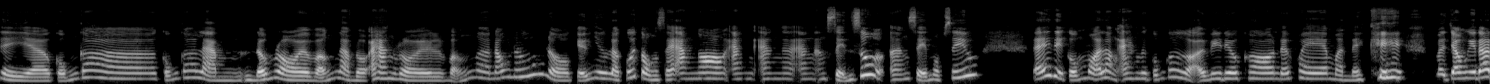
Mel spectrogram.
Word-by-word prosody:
thì, 195 -8 -1
ờ, 170 0 +1
cũng 205 +10 -5
có, 320 - -4 0.2
ơ, 265 -2 -2
cũng 225 +7 -8
có 315 +1 -6
làm 185 -10 0 0.3
đúng 210 +6 +6
rồi, 200 -10 +4
vẫn 210 +8 0
làm 265 -10 -2
đồ 180 -1 0
ăn 270 +7 +1
rồi 180 -5 0
vẫn, 275 - -7
ơ, 295 -3 -5
nấu 275 +5 -4
nướng 350 +3 -3 0.2
đồ, 180 -1 +1
kiểu 175 - +2
như 280 -1 0
là, 235 - +2
cuối 315 - -1
tuần 235 -7 +1
sẽ 220 +1 -1
ăn 260 +2 +1
ngon, 270 0 +5
ăn 250 +1 -3 0.2
ăn 260 +1 -7
ăn 255 0 -9
ăn 245 - -11
xịn 220 -3 -2
xú 430 - +5 0.2
ăn 230 +4 -5
xịn 215 -7 0
một 210 -1 -6
xíu. 325 +7 +1 0.6
Đấy - - +3
thì 275 - +2
cũng 205 +3 0
mỗi 290 - +3
lần 305 -1 -1
ăn 250 +3 -1
thì 265 - -3
cũng 220 +5 -10
có 340 -1 -5
gọi 230 -8 +1
video 265 +3 +1
call 265 -1 +1
để 255 0 -1
khoe 265 -4 0
mình 220 -6 -7
này 200 +2 -4
kia, 320 0 +4 0.4
mà 235 - -1
trong 275 0 +5
khi 290 - +4
đó 335 +3 +9
260 Hz, 240 wpm, -22 LUFS, 210-275 Hz, 0.6 s, đó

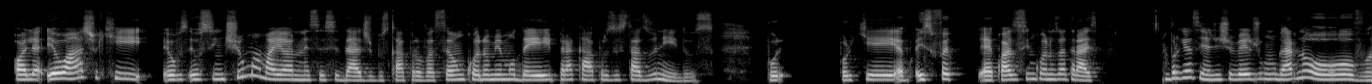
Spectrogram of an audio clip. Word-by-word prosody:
Olha, 230 -1 +4
eu 265 +1 +10
acho 310 +4 +2
que 290 +9 -5
eu 220 0 +2
eu 225 +2 +2
senti 240 +5 -4
uma 395 +1 -3
maior 230 -5 +2
necessidade 210 -2 -3
de 190 - -10
buscar 190 0 -5
aprovação 190 +3 -2
quando 230 -1 -1
eu 225 - 0
me 230 0 +1
mudei 215 -2 +2
para 225 +1 -3
cá 220 -2 -2
para 210 +1 -10
os 210 -1 -8
Estados 210 -1 -3
Unidos. 180 -9 -7 0.5
Por 400 - 0 0.5
porque, 215 +2 +1
eh, 200 - +1
isso 225 0 -2
foi, 245 -1 +1 0.2
eh, 200 - +3
quase 215 +2 +2
5 250 +2 -6
anos 235 -1 -2
atrás. 205 -6 0 0.7
Porque 280 +3 0
assim, 300 -7 -1
gente 225 +2 -3
veio 235 +1 +4
de 245 +1 -8
um 245 - -4
lugar 235 0 +2
novo, 230 -9 +2
225 Hz, 180 wpm, -21 LUFS, 210-240 Hz, 0.7 s, eu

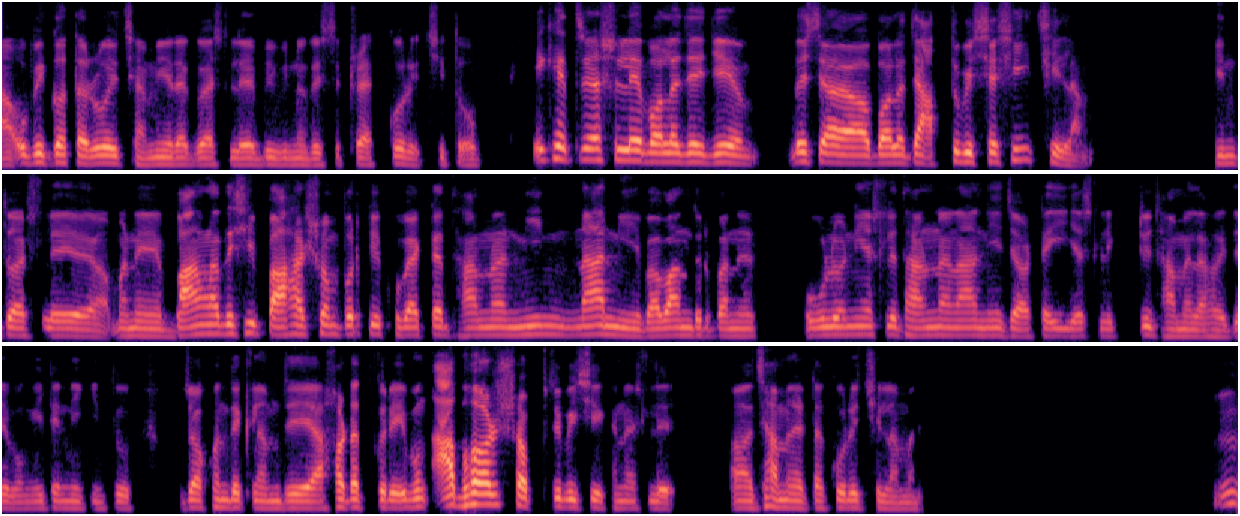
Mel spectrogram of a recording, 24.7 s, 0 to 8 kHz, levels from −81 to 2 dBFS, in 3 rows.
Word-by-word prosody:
আ - - -2
অভিজ্ঞতা 145 0 +2
রয়েছে, 135 -1 +2
আমি 120 +2 -5
এর 115 - -2
আগে 110 +2 -4
আসলে 115 0 -5 0.2
বিভিন্ন 110 -1 -6
দেশে 110 - -9
ট্রাক - - -3
করেছি। - - -5
তো - - -6 0.5
এক্ষেত্রে 215 - +2
আসলে 185 0 +4
বলা 160 0 +5
যায়, 155 -1 +4
যে 155 - +4 0.5
বেশ 165 - +4
আ - - +7 0.3
বলা 145 0 +4
যায় - - +5
আত্মবিশ্বাসীই 160 +8 0
ছিলাম। - - -4 0.9
কিন্তু 135 +1 -4
আসলে 130 +2 -6 0.3
আ - - -7
মানে 130 0 -3 0.3
বাংলাদেশী 160 +3 +2
পাহাড় 150 +1 +5
সম্পর্কে 155 -1 0
খুব 140 - -5
একটা 145 - -1
ধারণা 135 +1 -3 0.2
নি 150 - 0 0.3
না 150 - +3
নিয়ে 130 -2 -2
বা 125 - +2
বান্দরবানের 130 -2 -3 0.4
ওগুলো 140 +2 0
নিয়ে 145 0 -2
আসলে 145 - -3
ধারণা 135 +1 -1
না 135 - -1
নিয়ে 130 0 -5
যাওয়াটাই 120 +2 -3 0.2
আসলে 125 - -13
একটু 145 - -8
ঝামেলা 120 -1 -5
হয়ে 110 -1 -7
যায়, 120 - -4
এবং 115 - -10
এটা 125 - -7
নিয়ে 120 -2 -8
কিন্তু 115 +1 -9 0.5
যখন 135 +2 0
দেখলাম, 130 -2 -4
যে 125 - 0 0.3
হঠাৎ 140 -1 +4
করে 135 -1 +2
এবং 145 - 0 0.2
আবহাওয়ার 185 +3 +9
সবচেয়ে 150 -2 +3
বেশি 135 - -3
এখানে 120 0 -10
আসলে 115 -1 -4 0.5
আ - - -1 0.2
ঝামেলাটা 130 -4 -2
করেছিলাম 125 -4 -4
আর 105 - -16 2.0
উম 195 +4 -5
135 Hz, 170 wpm, -22 LUFS, 120-150 Hz, 2.0 s, আবহাওয়ার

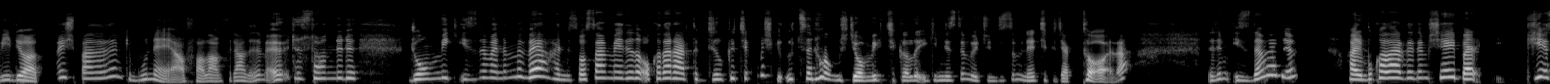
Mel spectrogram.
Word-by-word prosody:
video 200 -2 +2
atmış, 310 - -2
ben 275 +1 0
de - - -5
dedim 375 -1 -5
ki: 210 - -11
"Bu 230 +4 -4
ne 220 -8 -1
ya?" - - -2
falan 145 0 -3
filan 175 +1 -5
dedim. 215 +9 -7
"E,", 225 - +1
dedi, 275 +2 -8
"Sen", 275 +1 -3
dedi, 290 -1 0 0.5
"John 245 +3 +2
Wick 300 -2 -3
izlemedin 300 +6 -4
mi?" 355 -3 -2
ve, 365 +3 +9
hani, 240 - -3
sosyal 235 +8 +2
medyada 290 -1 0
o - - +1
kadar 285 +1 +3
artık 255 -7 +2
cılkı 235 +6 -3
çıkmış 405 +11 -7
ki - - -7
3 245 0 -4
sene 265 +3 +3
olmuş 200 -7 -3
John 180 -2 +6
Wick 200 0 -2
çıkalı, 180 +1 -2
2'ncisi 190 +5 -5
mi, 210 -6 -2
3'üncüsü 170 +3 -11
mü 220 -4 -7
ne 175 +1 -1
çıkacaktı 145 -6 0
o - - +4
ara. - - +1 0.8
Dedim, 245 +8 -4
"İzlemedim. 320 - +1 0.5
Hani, 225 -3 +6
bu 240 - -2
kadar", 300 0 +6
dedim, 300 0 -3
"şey 325 +1 +2
ben" 245 0 +7 0.5
ki 325 +1 +2
250 Hz, 205 wpm, -25 LUFS, 200-295 Hz, 0.8 s, ve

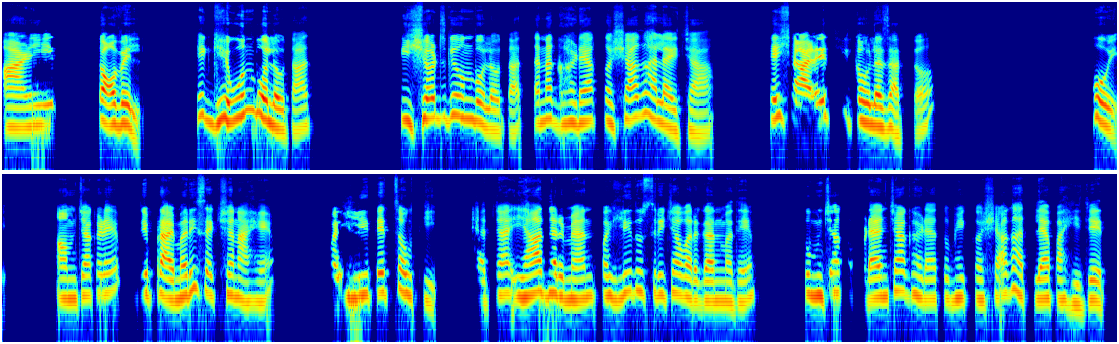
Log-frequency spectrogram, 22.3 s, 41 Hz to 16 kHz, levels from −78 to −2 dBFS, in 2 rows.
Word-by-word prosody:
आणि 195 +2 +3 0.5
टॉवेल 215 0 +6 0.6
हे 295 - +1
घेऊन 255 +7 +2
बोलवतात. 190 - +4 0.9
टी-शर्ट्स 260 +3 +2
घेऊन 275 -2 0
बोलावतात 175 -8 -1
त्यांना 235 +3 +1
घड्या 225 +1 0
कश्या 240 +4 +1
घालायच्या 200 - 0 0.7
हे 255 +2 +5
शाळेत 230 -2 +5
शिकवलं 220 -5 +3
जातं. 195 +1 -4 1.6
होय. 210 - +3 0.6
आमच्याकडे 215 +5 0 0.3
जे 230 - +1
प्रायमरी 210 +3 +4
सेक्शन 225 -4 -2
आहे, 175 -2 -2 0.6
1ली 210 0 -2
ते 240 0 +4
4थी 215 - -2 0.4
ह्याच्या 185 +6 -3
ह्या 210 +4 +4
दरम्यान 200 -3 +2
1ली 215 +2 -3
2री 240 -3 -5
च्या 230 +3 -2
वर्गांमध्ये 180 -3 -1 0.6
तुमच्या 225 +2 -1
कपड्यांच्या 210 -2 +1
घड्या 205 -4 -4
तुम्ही 195 +1 -5
कशा 190 +2 -4
घातल्या 210 -6 0
पाहिजेत, 170 -1 -3
215 Hz, 105 wpm, -22 LUFS, 190-240 Hz, 1.6 s, टॉवेल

